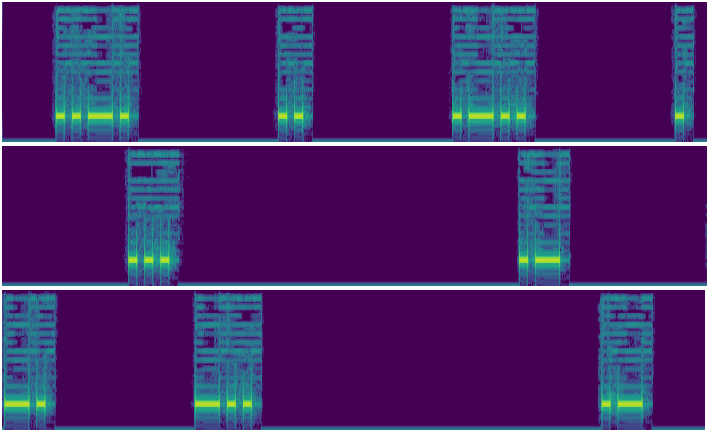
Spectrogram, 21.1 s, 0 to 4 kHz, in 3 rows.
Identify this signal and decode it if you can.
Morse code, heard as a keyed tone, about 15 wpm, spaced as for 5 wpm, 750 Hz. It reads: FILES AND A
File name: Archive / 5 WPM files / PM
